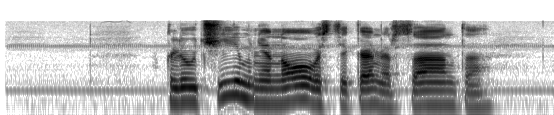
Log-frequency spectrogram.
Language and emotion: Russian, sad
